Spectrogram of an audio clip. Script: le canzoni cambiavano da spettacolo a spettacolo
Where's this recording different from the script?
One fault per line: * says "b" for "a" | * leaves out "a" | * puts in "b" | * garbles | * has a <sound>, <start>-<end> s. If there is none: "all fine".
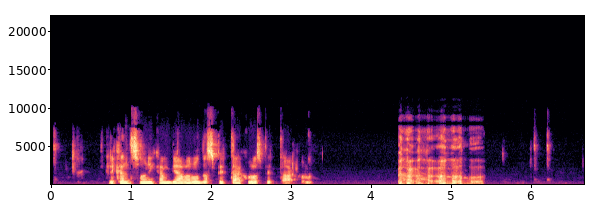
* has a cough, 4.3-5.4 s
